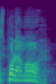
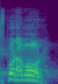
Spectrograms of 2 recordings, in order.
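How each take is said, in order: First: It is said a bit louder still. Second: It is shouted at full volume.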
